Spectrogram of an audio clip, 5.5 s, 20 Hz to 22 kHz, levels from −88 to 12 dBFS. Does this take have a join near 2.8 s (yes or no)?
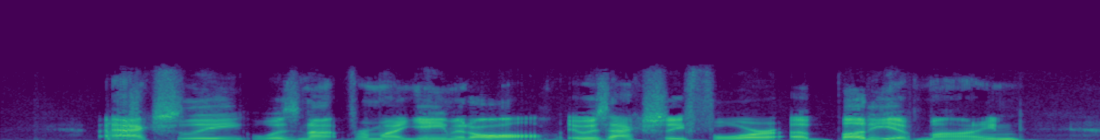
no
